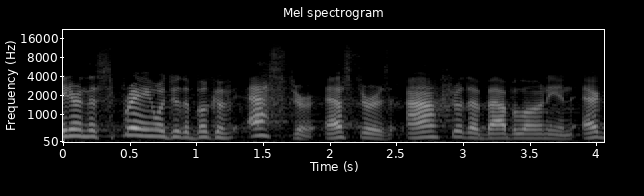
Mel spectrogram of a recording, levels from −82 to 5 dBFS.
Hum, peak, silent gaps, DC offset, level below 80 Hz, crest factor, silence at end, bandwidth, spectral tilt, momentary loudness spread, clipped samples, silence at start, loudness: none; -18 dBFS; none; under 0.1%; -82 dBFS; 20 dB; 0 s; 15 kHz; -5 dB/octave; 9 LU; under 0.1%; 0 s; -37 LUFS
